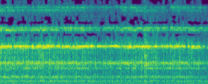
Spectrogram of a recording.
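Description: An alarm clock rings continuously at a steady, loud level, a bright metallic jangle that never pauses across the whole stretch, with no voices present.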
